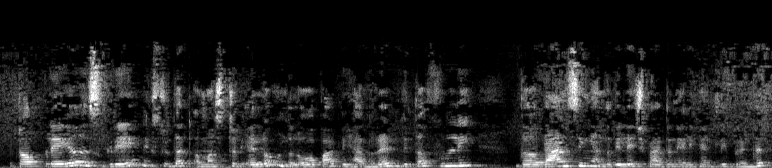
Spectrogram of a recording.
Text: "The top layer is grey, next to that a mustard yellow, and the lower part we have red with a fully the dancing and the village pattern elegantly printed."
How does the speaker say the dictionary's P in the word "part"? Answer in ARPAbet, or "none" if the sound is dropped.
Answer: P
